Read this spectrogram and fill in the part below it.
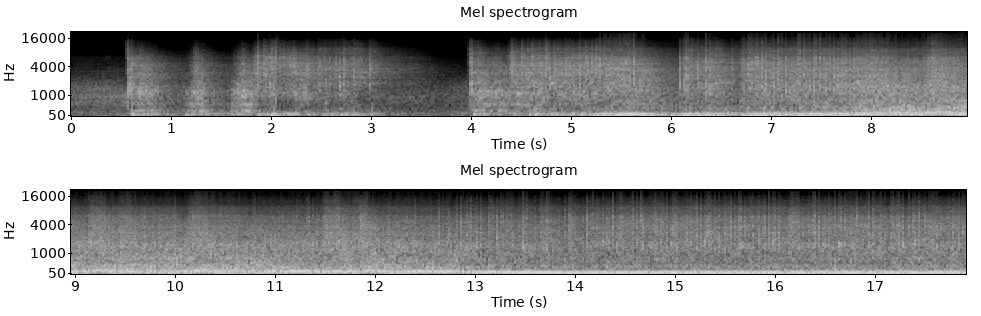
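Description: A carbureted engine that has sat dry cranks in a few sharp bursts, then catches and settles into a loud, steady, rough-edged idle with a low droning hum. It is close and continuous, with no voices.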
